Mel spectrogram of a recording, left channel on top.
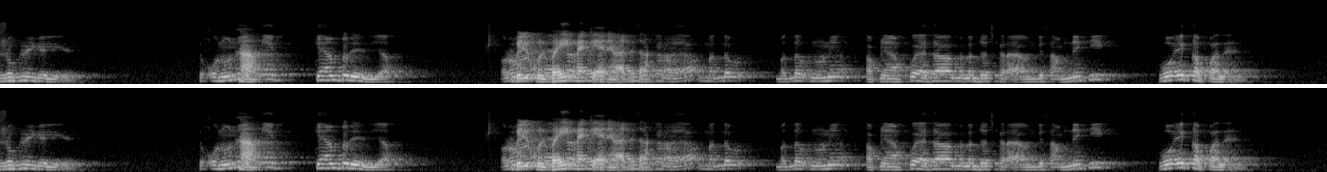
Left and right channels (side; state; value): both; identical; correlation 1.00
